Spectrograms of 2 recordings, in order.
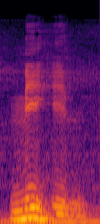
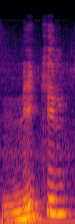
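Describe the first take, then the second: First: The middle consonant is a soft h sound. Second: The middle consonant is a hard k sound.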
